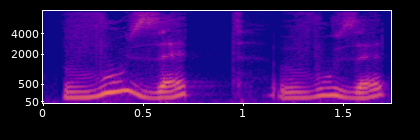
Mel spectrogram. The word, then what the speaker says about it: vous êtes: so in that case, you get vous êtes, so you make the liaison between the two, and then avoir, to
